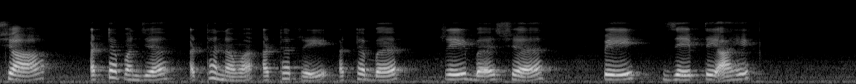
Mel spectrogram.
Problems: none marked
